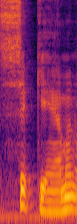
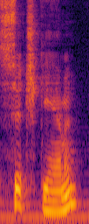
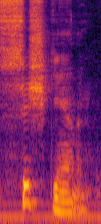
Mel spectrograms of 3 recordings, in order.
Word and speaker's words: Sichgammon: or nauseated so please pronounce the ch as you would in the word checker making it sich gammon or as you would in chicago or michigan or schuette which would make it sish gammon now between those two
